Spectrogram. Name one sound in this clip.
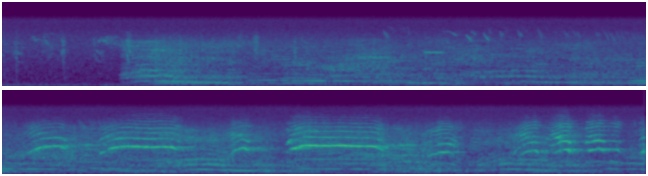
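Bears growl and roar loudly.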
